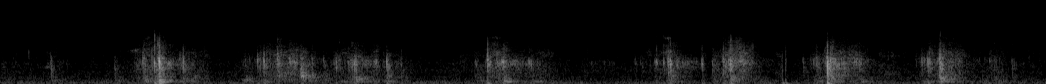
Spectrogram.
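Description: A series of about nine knocks, unevenly spaced at roughly one a second, each with a short room echo.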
